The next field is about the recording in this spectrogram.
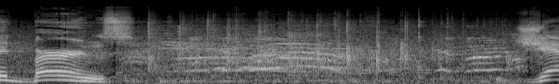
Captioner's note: audience members cheering; audience applauding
